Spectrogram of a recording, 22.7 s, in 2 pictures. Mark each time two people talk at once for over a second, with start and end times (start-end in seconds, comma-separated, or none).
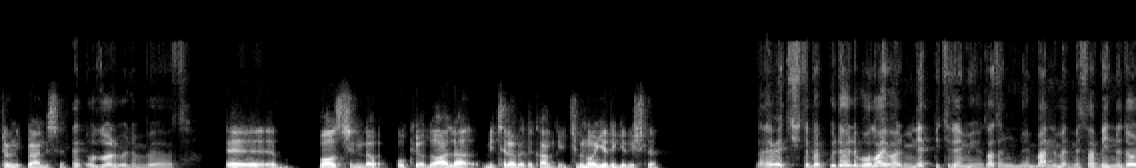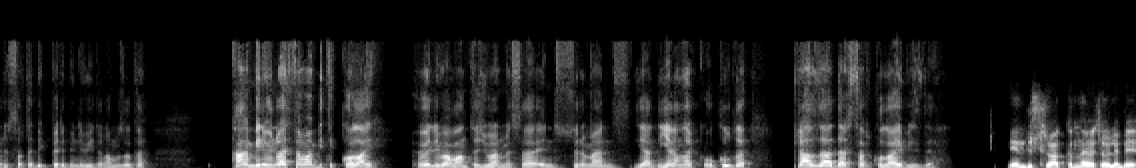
none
